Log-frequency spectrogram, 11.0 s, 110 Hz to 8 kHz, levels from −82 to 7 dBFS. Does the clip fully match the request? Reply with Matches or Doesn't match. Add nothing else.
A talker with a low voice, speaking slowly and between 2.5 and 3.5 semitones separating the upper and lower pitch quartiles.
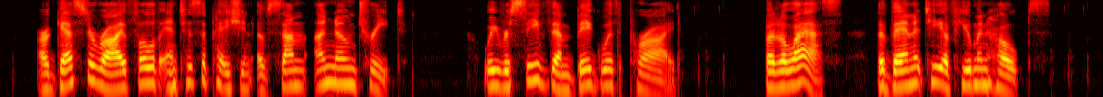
Doesn't match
